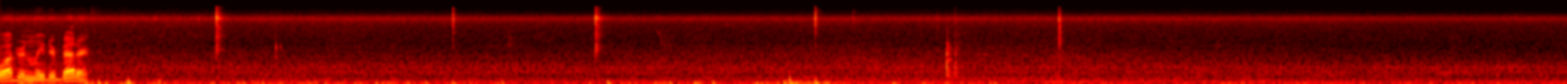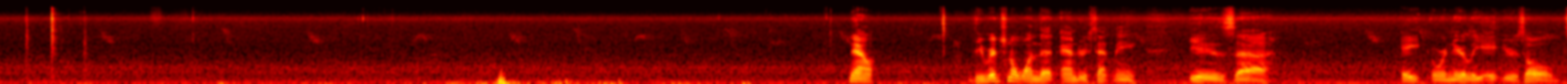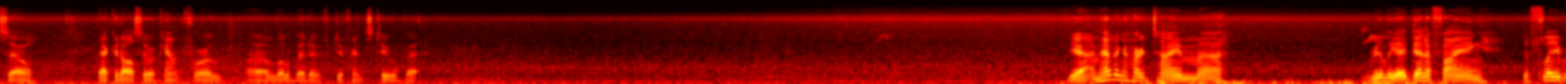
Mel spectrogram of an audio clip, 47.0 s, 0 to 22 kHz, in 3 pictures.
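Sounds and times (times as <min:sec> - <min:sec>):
faint high whine: 0:00.0 - 0:47.0.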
